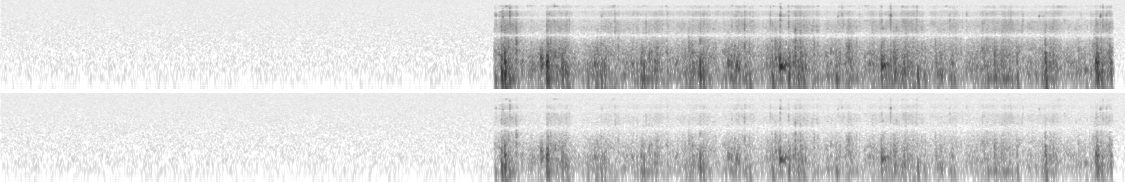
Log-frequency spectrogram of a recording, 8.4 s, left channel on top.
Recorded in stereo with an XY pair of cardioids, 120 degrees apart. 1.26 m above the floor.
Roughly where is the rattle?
Ahead left.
